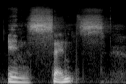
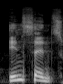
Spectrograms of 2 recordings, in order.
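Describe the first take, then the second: First: The stress is on the second syllable. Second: The stress is on the first syllable. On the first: It means to make somebody angry. "when you change the stress, becomes a verb" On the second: It names a substance burned for its smell. "incense is something that produces a very pleasant smell"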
